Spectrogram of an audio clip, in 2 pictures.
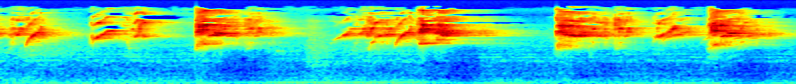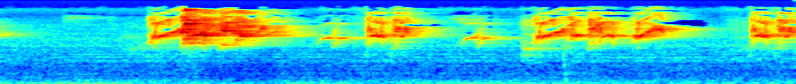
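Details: Two pet lovebirds chatter in shrill, harsh bursts of high squeaky chirps, one or two seconds long, separated by brief pauses; no other sounds are heard.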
